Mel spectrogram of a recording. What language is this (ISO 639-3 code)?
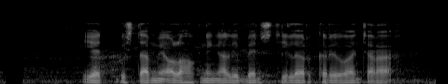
sun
